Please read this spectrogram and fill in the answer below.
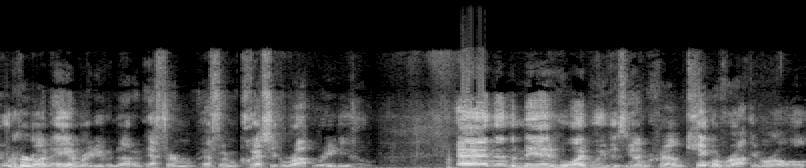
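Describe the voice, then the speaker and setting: The talking goes at a fairly quick pace with noticeable background noise. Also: man. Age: 60s. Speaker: podcaster. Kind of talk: rant. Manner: halting.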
